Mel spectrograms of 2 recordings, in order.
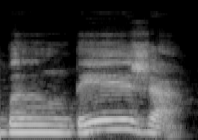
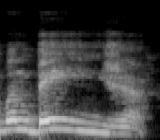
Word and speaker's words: bandeja: exemplos aqui bastante comuns a panela bandeja é o correto bandeja mas eu vejo muita gente falando assim bandeja bandeja essa colocação de um i no local que não existe é uma colocação incorreta tá então é um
